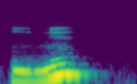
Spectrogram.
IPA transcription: inɯ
